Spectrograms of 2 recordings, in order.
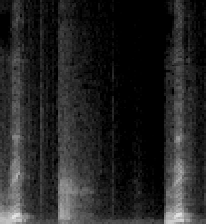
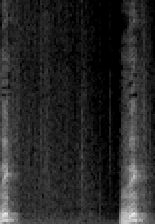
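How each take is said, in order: First: The k is released with a puff of air. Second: The k is released without a puff of air. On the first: The speaker calls it right. "tu ada angin" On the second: The speaker calls it wrong. "dia bukan zik zik"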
